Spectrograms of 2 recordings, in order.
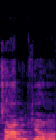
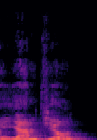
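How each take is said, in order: First: The word begins with a 'ch' sound. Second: The word begins with a 'y' sound.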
